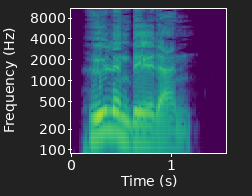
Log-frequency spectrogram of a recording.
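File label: "Höhlenbildern", German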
